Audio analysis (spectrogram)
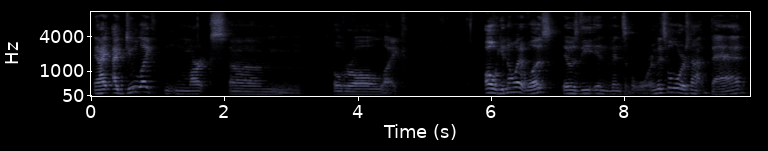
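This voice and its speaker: A man's voice: mid-range voice, expressive, unhurried, vocal fry, warm tone, roomy sound. A man co-hosting a podcast in casual chat, talking informally with slang and swearing. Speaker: podcast co-host. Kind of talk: casual chat, TV show discussion.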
